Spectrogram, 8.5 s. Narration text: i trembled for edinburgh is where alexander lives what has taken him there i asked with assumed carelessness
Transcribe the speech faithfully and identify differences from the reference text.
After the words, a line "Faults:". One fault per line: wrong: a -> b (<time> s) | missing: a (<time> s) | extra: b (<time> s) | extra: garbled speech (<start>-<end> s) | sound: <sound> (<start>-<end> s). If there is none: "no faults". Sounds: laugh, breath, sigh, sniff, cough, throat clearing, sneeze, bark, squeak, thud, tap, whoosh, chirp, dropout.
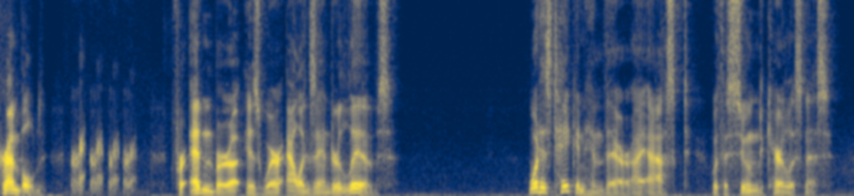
trembled for edinburgh is where alexander lives what has taken him there i asked with assumed carelessness
Faults:
missing: i (0.0 s)
sound: laugh (0.7-1.4 s)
